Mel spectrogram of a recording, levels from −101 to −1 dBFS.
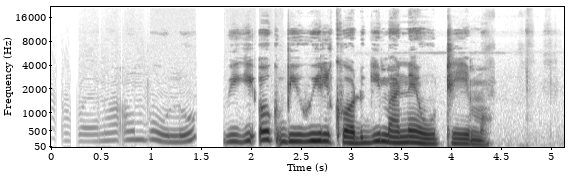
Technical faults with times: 0.00-2.32 truncation distortion on a fade

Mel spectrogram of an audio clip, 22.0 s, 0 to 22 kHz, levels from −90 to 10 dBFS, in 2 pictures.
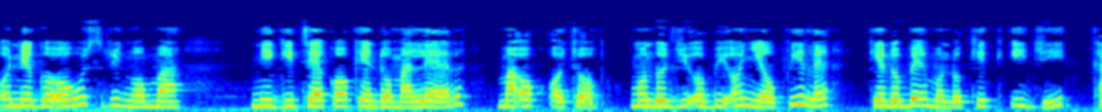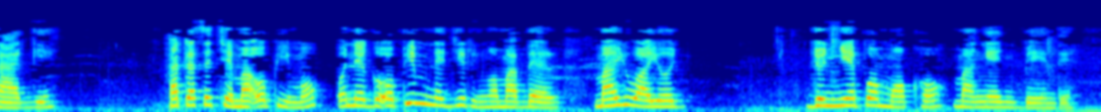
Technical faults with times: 0.00-22.04 WMA compression

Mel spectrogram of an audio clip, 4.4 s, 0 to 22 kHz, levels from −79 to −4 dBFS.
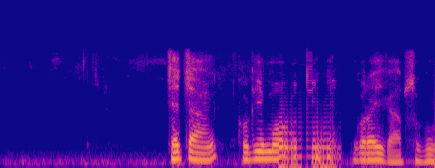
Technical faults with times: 2.80-3.42 robotic sound from repeated short buffers

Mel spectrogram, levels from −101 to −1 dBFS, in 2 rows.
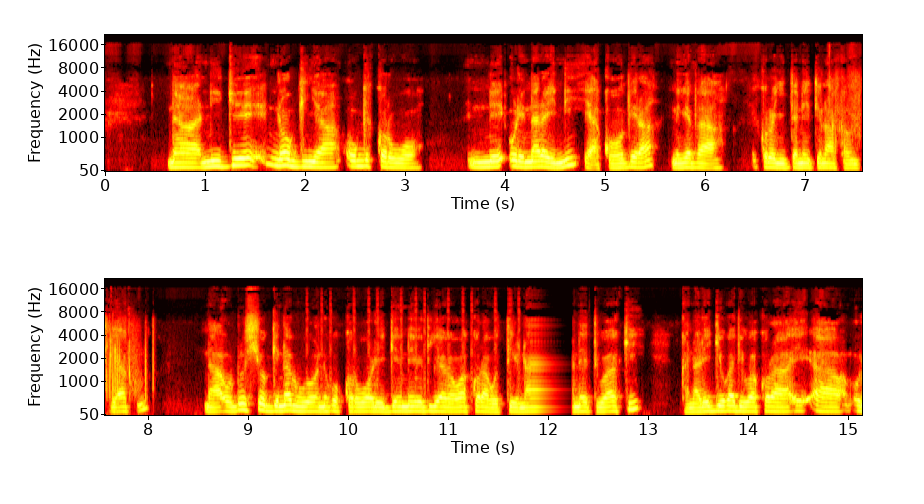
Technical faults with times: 9.58-11.71 GSM signalling bursts
11.83-12.26 call audio freeze
14.87-15.14 jitter buffer speed-up

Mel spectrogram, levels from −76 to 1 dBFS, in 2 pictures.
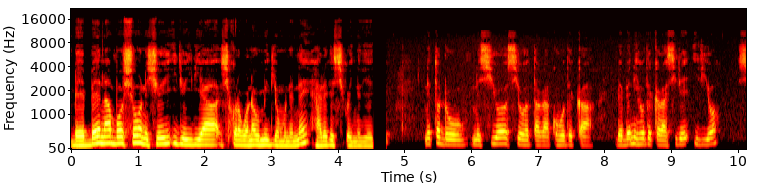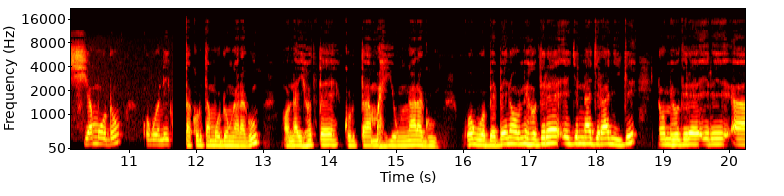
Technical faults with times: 4.53-11.85 input switched to a poorer device

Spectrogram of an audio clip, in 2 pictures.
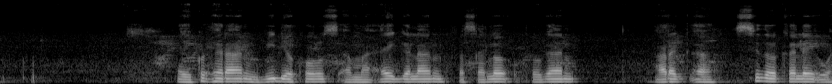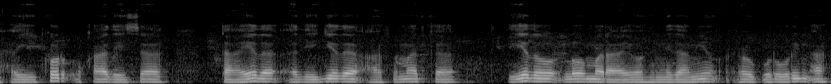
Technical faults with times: none

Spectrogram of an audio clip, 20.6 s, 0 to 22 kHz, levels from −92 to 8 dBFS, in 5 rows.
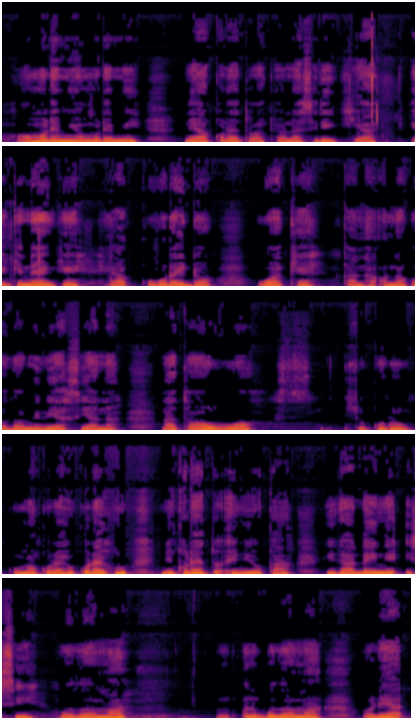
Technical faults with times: none

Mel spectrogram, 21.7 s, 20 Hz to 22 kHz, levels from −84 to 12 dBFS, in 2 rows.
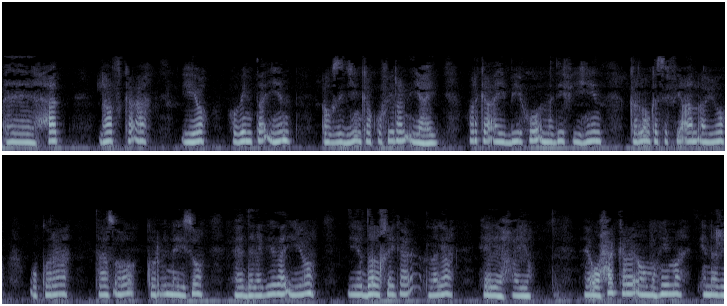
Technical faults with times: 0.00-21.69 MP3 compression

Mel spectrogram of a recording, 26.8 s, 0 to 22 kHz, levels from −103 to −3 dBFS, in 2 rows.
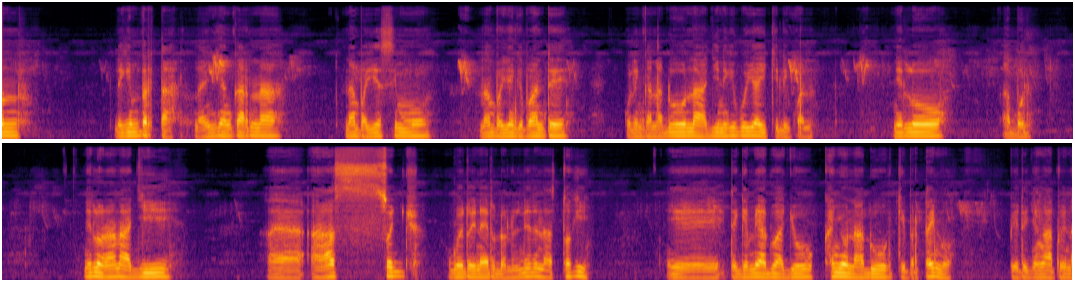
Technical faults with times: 8.20-8.22 loud pop
9.98-10.00 loud pop

